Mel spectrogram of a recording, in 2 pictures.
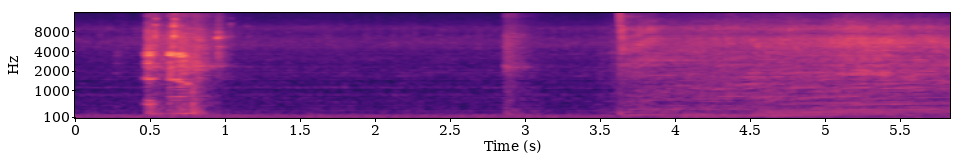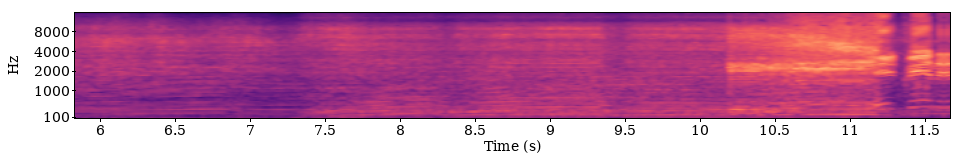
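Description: A lime green El Camino and a baby blue Mopar launching side by side at a drag strip in sportsman eliminations, engines roaring and climbing through gears, growing louder, while an announcer talks over the action.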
